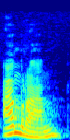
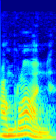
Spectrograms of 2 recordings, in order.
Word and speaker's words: Amram: of the word so the name imran is originally hebrew likely pronounced amram or amran so there's an m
